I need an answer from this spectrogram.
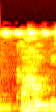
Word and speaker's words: calm: यहाँ देखिए LM में काम से काम पढ़ते हैं, और DG में लॉज में से ज पढ़ते हैं।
